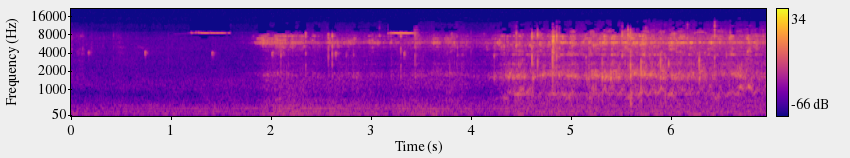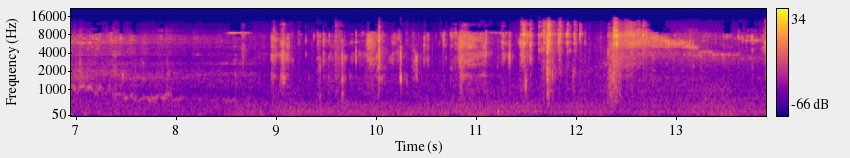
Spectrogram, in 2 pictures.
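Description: Crackling, rustling handling noise as the angler shifts the rod and gear in the boat, with sharp clicks through the second half. Near the end comes a short whoosh falling in pitch as the rod swings through a cast.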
